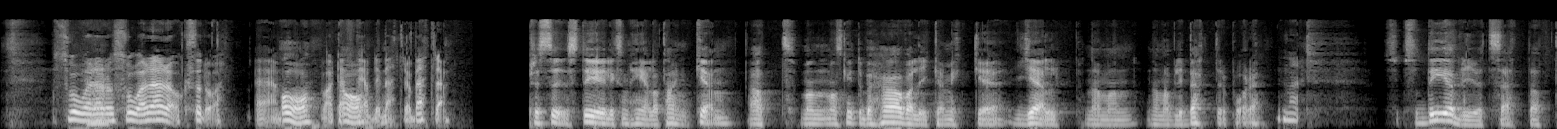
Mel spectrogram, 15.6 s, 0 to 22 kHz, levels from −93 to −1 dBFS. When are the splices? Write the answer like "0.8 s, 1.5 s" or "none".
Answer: 11.5 s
